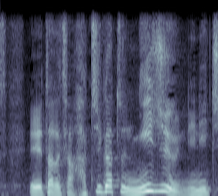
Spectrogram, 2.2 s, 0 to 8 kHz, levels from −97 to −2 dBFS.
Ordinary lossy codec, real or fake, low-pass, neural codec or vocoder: none; real; 7.2 kHz; none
